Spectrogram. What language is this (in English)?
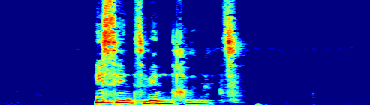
Kabyle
